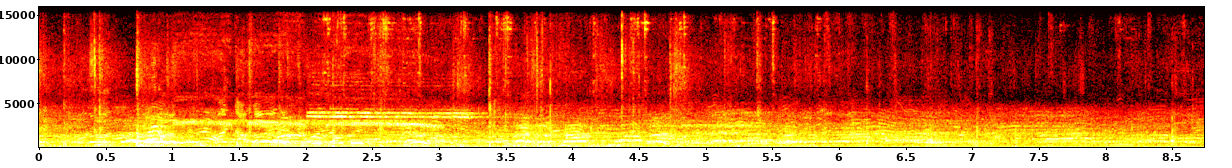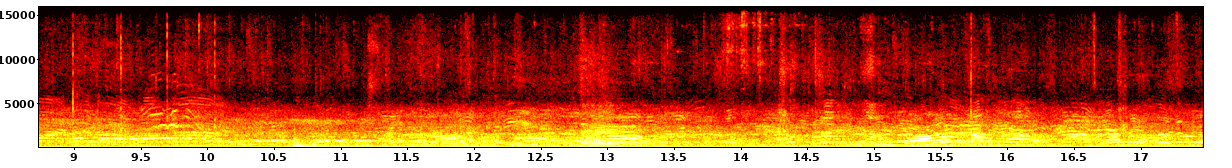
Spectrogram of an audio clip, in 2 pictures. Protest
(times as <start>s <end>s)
0.0s 12.1s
